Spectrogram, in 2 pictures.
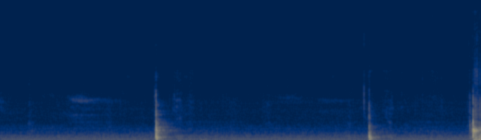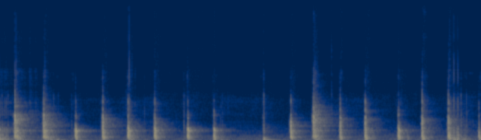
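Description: Knife chopping hard-boiled eggs on a wooden cutting board: two single knocks in the quiet first half, then from about halfway in a steady run of sharp chops, about three a second.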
